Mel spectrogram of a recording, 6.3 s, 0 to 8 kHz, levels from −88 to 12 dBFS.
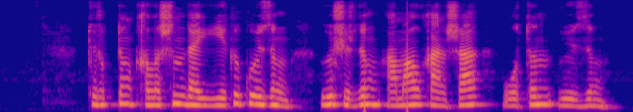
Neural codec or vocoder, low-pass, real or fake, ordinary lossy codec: none; none; real; none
